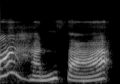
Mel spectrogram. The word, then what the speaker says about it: หรรษา: เมื่อ อย่า ลืม หรรษา คำ ว่า หรรษา อ่าน ออก เสียง เป็น เสียง อะ หรือ เสียง อัน คะ หรรษา อะ ออก เป็น เสียง อ้า ใช่ อ่าน ออก เสียง เป็น เสียง อัน แล้ว ถ้า สรรพคุณ สรรพคุณ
